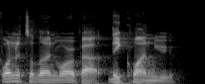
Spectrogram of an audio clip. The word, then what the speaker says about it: Lee Kuan Yew: to learn more about Lee Kuan Yew. So Lee Kuan Yew, I believe is how you pronounce it.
